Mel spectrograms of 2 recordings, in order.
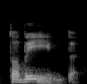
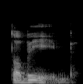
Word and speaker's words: طبيب: طبيب طبيب طبيب. Here we have the letter ba controlled by kasra and followed by ya, so that's why we'll pronounce it with a long vowel.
